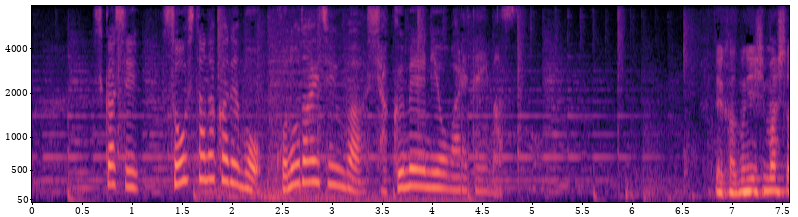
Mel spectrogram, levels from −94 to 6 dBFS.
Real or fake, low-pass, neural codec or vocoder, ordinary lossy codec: real; none; none; none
